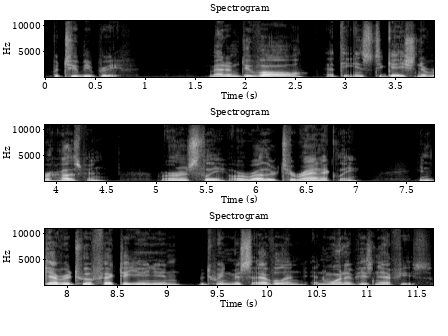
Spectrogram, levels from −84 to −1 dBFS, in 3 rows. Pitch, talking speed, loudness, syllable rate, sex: 90 Hz, 150 wpm, -20 LUFS, 5.7 syllables/s, male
